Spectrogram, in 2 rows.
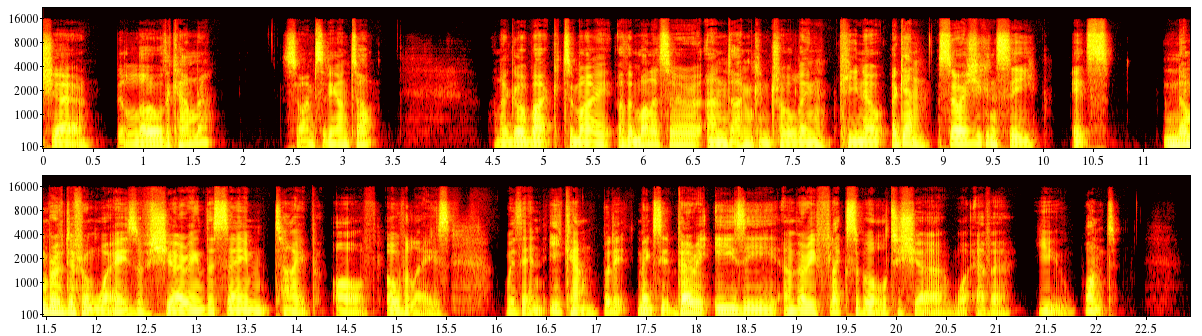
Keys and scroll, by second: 7.1 Right, 9.4 Right, 10.8 Left.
